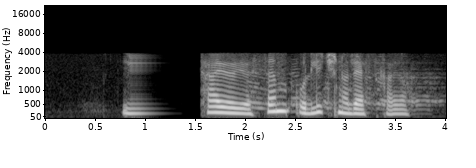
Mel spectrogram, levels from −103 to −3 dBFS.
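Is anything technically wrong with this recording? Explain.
Yes, there are two problems, both over a phone-style path that cuts everything above 4 kHz, which fits G.711 mu-law.

From 0.86 to 1.57 s there's a gap, likely a long network dropout. About 0.7 s of audio never arrived, so the receiver stretched the last sound into a fading buzz. Roughly the final third of a second is silence, and the audio resumes without the missing part.

From 2.01 s to the end there's feedback echo between two devices. A second device in the room is replaying the call, and the first microphone picks it up. The sound returns about every fifth of a second, thin and ringy, peaking about 22 dB below the speech.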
